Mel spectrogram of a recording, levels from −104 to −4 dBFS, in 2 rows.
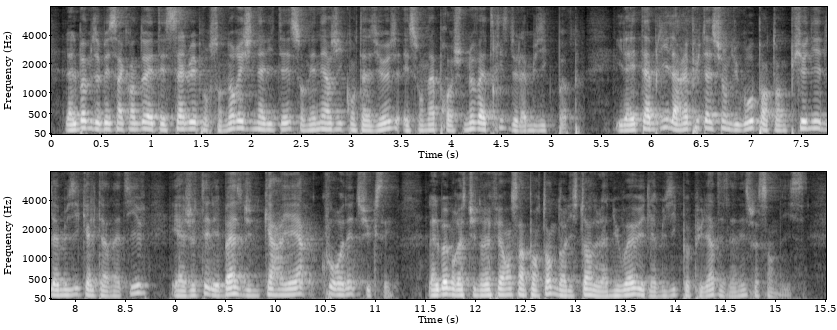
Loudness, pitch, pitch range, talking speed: -23 LUFS, 130 Hz, 115-145 Hz, 245 wpm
